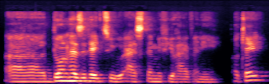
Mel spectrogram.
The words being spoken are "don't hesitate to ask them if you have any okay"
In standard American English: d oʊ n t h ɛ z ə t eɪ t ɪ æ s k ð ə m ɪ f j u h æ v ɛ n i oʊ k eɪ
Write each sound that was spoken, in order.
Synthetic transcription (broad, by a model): d oʊ n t h ɛ z ə t eɪ t ɪ æ s k ð ə m ɪ f j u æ v ɛ n i oʊ k eɪ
